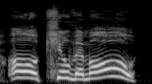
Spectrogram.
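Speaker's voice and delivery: very high, loud, slow enraged roar; dragging out a raging war cry; furious roar. A narrator's reading. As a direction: berserk vow of vengeance. Archie charging enemy soldiers.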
